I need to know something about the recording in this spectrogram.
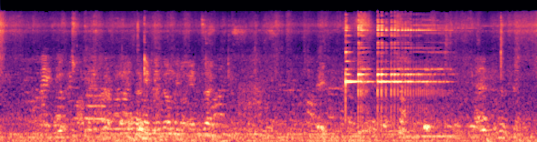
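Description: A woman talks nearby in a lively way.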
